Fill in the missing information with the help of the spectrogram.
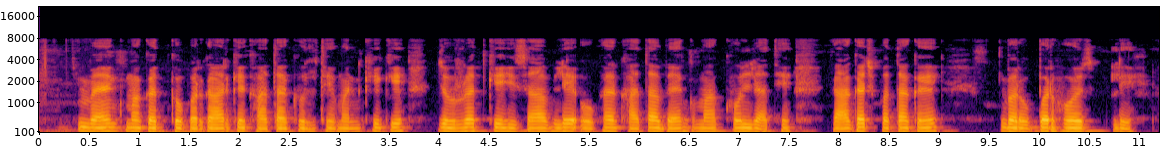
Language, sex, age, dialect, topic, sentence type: Chhattisgarhi, male, 18-24, Western/Budati/Khatahi, banking, statement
